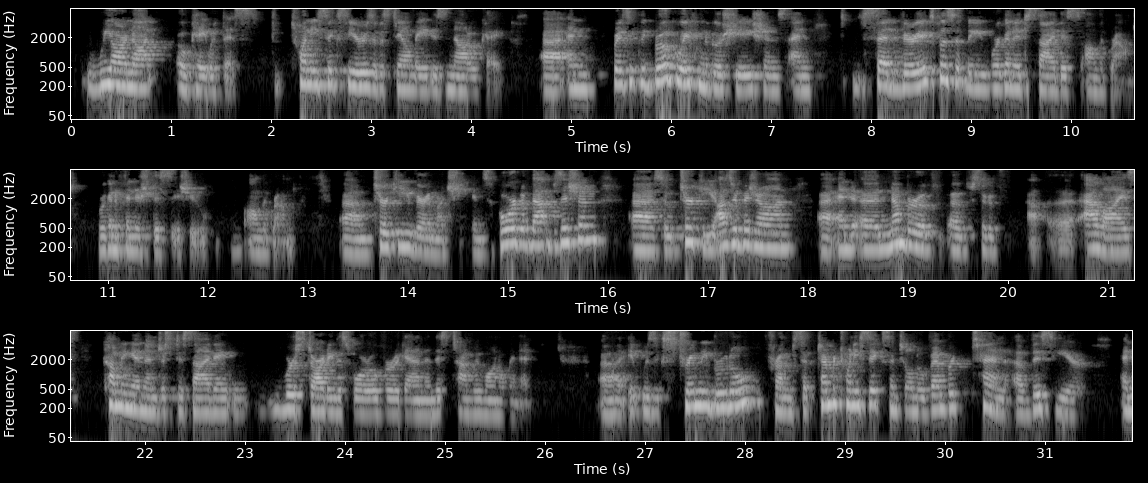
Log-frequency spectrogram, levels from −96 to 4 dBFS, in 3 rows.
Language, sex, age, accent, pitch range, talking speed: English, female, 30-49, American, 165-210 Hz, 190 wpm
